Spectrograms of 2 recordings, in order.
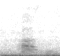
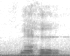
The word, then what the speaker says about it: Maho: The pronunciation of this is Mahaho. Maho. Maho.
